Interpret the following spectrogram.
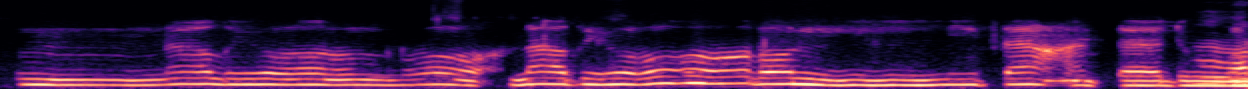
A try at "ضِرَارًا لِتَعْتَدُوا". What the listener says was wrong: Roll tu dah betul masuk lam, tapi jangan lama. Dirarul li ta'tadu. Nadira. Jangan waz. Hujung lidah keluarkan.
